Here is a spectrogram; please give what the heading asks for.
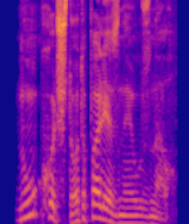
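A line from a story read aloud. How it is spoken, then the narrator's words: Marine's inner snort. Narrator (Russian): мысленно хмыкнул морской пехотинец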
